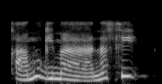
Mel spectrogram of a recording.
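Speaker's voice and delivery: high, lifted intonation. Showing how intonation changes meaning in Indonesian: high pitch. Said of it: "Nah itu intonasi tuh tinggi ya".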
